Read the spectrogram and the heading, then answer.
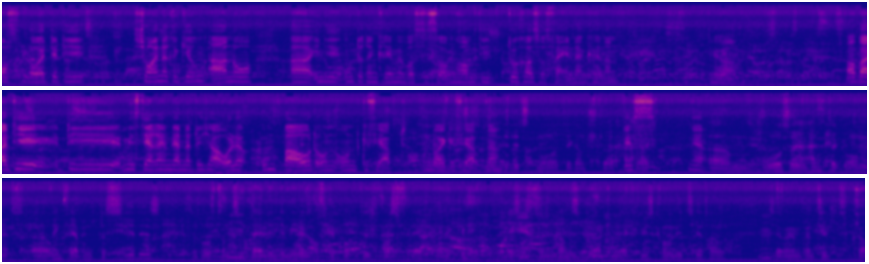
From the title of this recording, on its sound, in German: Live vom Hack Around the Clock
